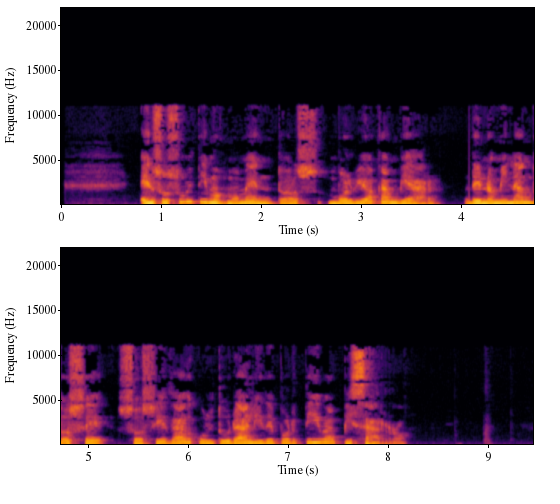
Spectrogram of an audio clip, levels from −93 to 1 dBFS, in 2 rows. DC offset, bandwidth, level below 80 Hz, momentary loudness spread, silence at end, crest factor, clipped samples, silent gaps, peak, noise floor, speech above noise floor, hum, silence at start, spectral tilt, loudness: under 0.1%; 11.5 kHz; -60 dBFS; 9 LU; 1.3 s; 16 dB; under 0.1%; none; -4 dBFS; -64 dBFS; 45 dB; none; 0.8 s; -5 dB/octave; -20 LUFS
